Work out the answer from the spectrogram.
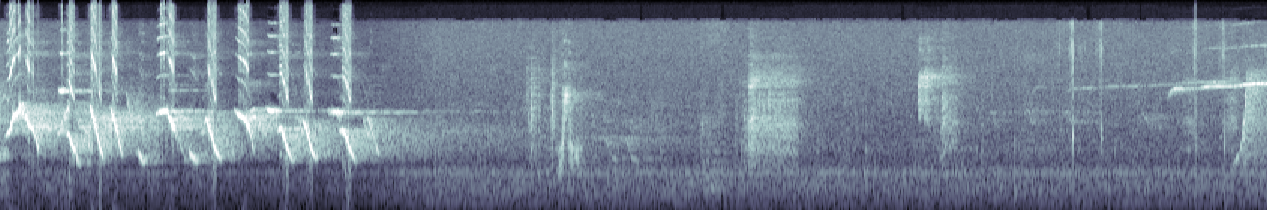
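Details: Mimicking lyrebird in Australian forest: a fast run of about a dozen sharp descending chirps over three seconds, then quiet with scattered faint calls and clicks.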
